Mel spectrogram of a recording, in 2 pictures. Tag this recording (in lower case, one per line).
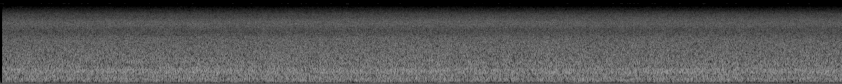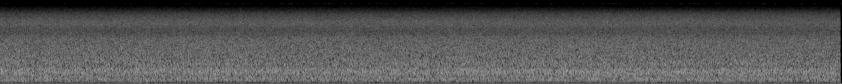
water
